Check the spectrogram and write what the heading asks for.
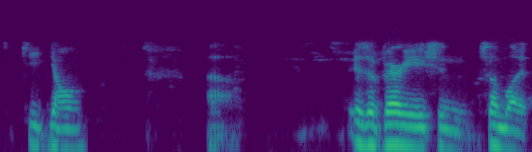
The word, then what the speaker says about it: Qigong: So Qigong, which is spelled Qigong, it's either Guigong or Qi, Qi, Qigong, uh, is a variation somewhat of uh, Tai Chi.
